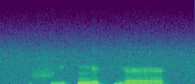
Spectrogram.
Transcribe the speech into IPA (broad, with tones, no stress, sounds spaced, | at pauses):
f i˦˥ t̚ n e˥˩ k̚ j ɛː˧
